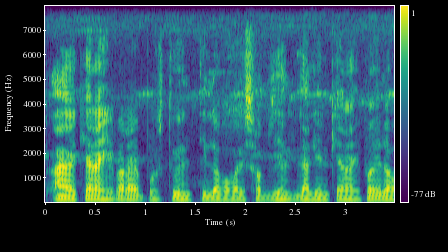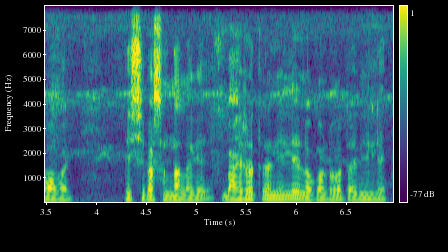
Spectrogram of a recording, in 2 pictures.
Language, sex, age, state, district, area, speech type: Assamese, male, 30-45, Assam, Morigaon, rural, spontaneous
